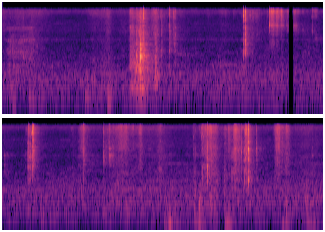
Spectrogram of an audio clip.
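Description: Scattered short clicks and rustles of a handheld phone being handled close to its microphone, in a quiet room. The loudest click comes about three seconds in, and several more come in quick succession near the end.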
